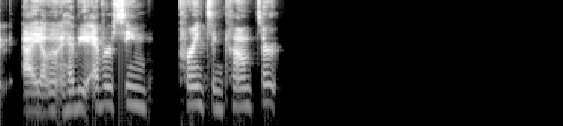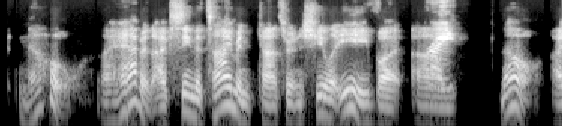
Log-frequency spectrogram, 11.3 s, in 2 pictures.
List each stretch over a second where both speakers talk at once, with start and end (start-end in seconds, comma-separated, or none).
none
